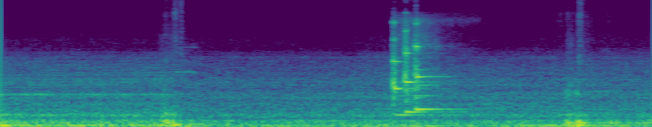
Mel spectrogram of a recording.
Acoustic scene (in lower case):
car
